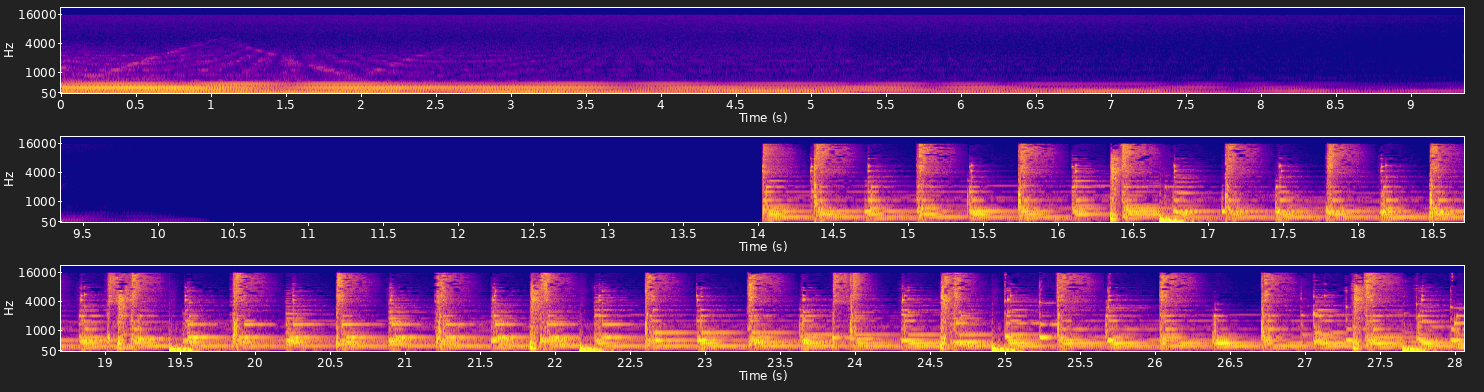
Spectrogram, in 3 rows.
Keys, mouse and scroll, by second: 0.0 ctrl+z, 0.9-2.9 drag, 2.9 ctrl+z, 3.6 ctrl+z, 4.4 click, 4.7 Escape, 5.2 click, 6.0 ctrl+z, 6.5 click, 8.1 shift+Page_Up, 9.8 click, 13.3 shift+click, 17.2 Delete, 18.2 click, 18.6 right click, 19.9 shift+scroll down 1, 21.2-22.9 drag, 24.1 ctrl+z, 24.6 ctrl+d, 24.9-27.6 drag, 27.6 F10, 27.9 click.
